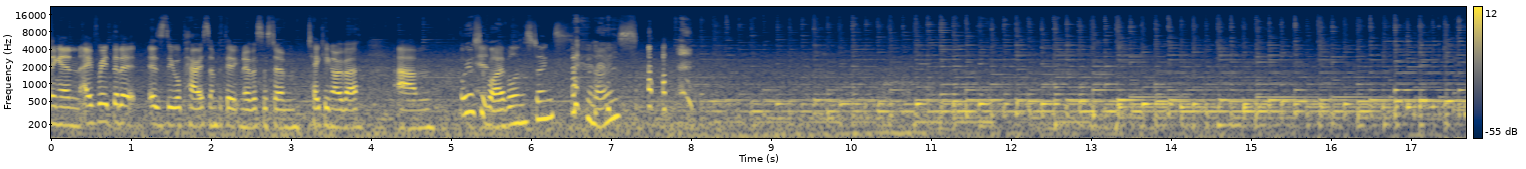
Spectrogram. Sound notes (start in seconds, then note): 6.5 laughs; 9.5 tranquil music continues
